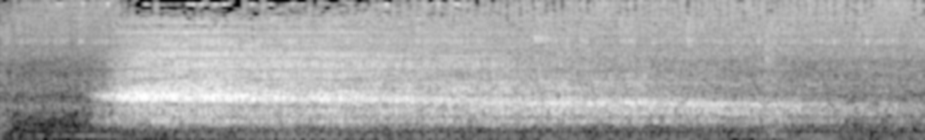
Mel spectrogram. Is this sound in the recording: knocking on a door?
no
